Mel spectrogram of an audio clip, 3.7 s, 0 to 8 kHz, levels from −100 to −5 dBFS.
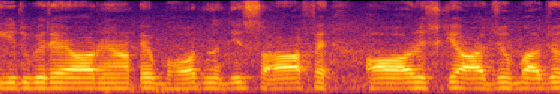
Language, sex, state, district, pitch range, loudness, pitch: Hindi, female, Odisha, Khordha, 125-130 Hz, -14 LUFS, 130 Hz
